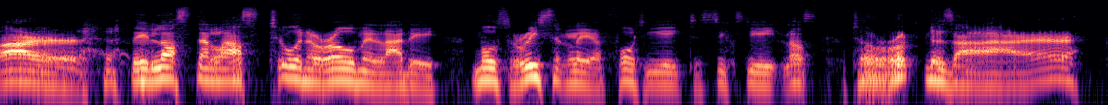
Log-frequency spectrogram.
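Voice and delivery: pirate character voice. Giving Seton Hall Pirates results against the spread in a put-on pirate voice. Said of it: "I'm going to do this one in my pirate voice for you".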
